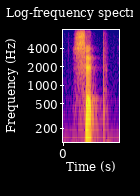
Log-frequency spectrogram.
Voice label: "set", Occitan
